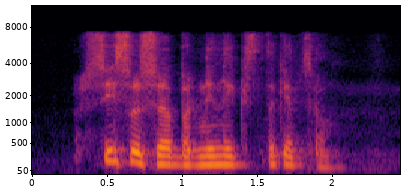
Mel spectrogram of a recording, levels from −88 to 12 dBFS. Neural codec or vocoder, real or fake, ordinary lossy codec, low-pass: codec, 16 kHz, 1.1 kbps, Voila-Tokenizer; fake; none; 7.2 kHz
